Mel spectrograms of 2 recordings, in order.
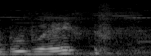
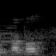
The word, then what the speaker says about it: Bublé: Michael Bublé. Or Michael Bubble. Uncle Bubble. Well, no, his name, Michael Bublé, is spelled weird.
